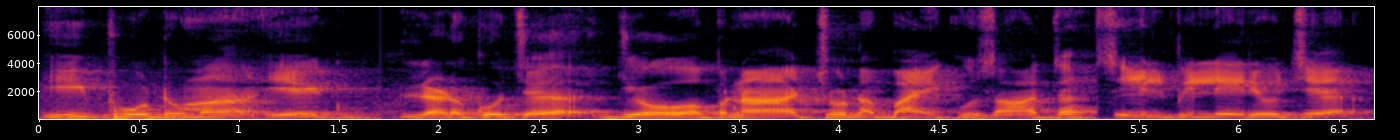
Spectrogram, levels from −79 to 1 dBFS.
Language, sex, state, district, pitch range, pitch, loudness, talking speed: Marwari, male, Rajasthan, Nagaur, 115-130 Hz, 125 Hz, -18 LUFS, 145 wpm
